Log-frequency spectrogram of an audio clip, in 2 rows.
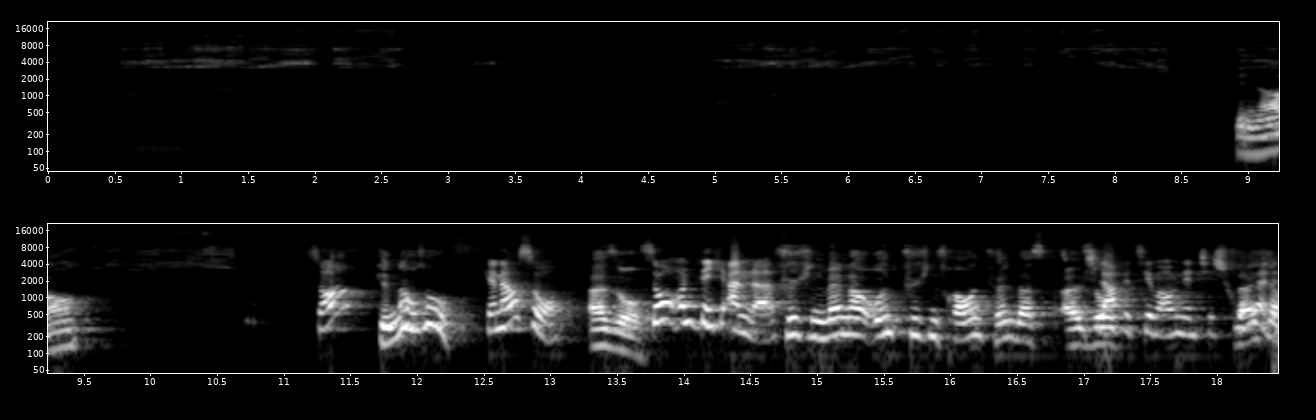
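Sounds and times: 
knife blade being sharpened and deburred on sharpening stone: 0:00.6 - 0:04.2, 0:05.0 - 0:10.8
speech: 0:08.9 - 0:09.6, 0:11.2 - 0:18.4.

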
